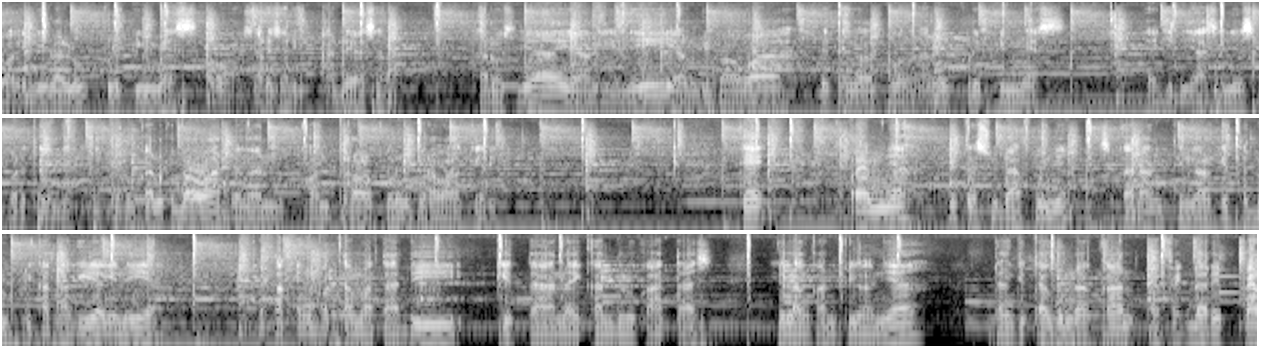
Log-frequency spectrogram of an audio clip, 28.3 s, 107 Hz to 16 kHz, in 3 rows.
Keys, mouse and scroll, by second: 0.5 click, 1.8 ctrl+z, 2.3 click, 4.3-5.9 drag, 8.0 right click, 8.4 click, 10.3 ctrl+shift+[, 11.1 z, 11.3 click, 14.0 ], 14.7 click, 15.0 click, 15.3-17.4 typing, 15.8 click, 16.3 click, 16.7 click, 17.2 click, 18.3 click, 23.3 ctrl+shift+], 24.0 space, 24.1 click, 24.3 space, 24.8 click.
